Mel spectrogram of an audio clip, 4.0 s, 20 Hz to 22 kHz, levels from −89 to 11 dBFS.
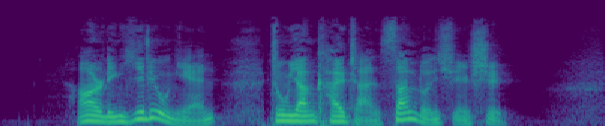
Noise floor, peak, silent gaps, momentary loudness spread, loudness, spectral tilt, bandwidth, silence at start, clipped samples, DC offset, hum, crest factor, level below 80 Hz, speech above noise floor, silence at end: -63 dBFS; -6 dBFS; none; 11 LU; -26 LUFS; -6.5 dB/octave; 13 kHz; 0.5 s; under 0.1%; under 0.1%; none; 20 dB; -50 dBFS; 38 dB; 0.7 s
